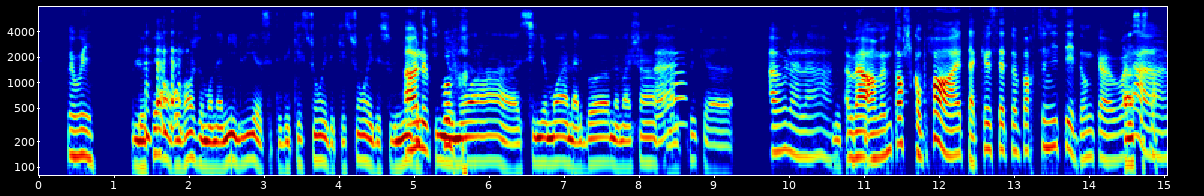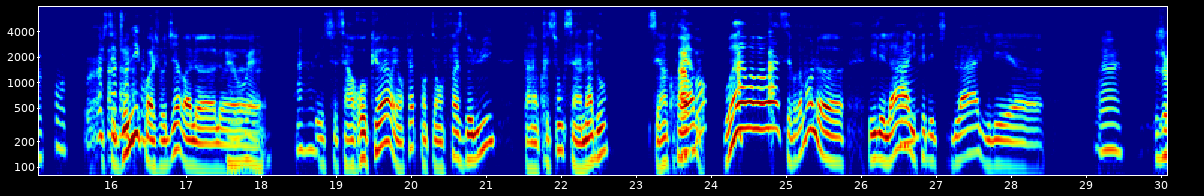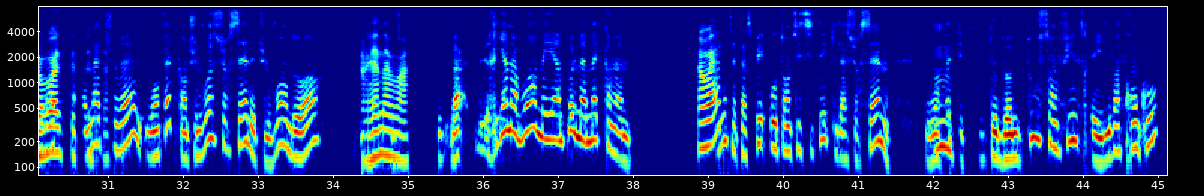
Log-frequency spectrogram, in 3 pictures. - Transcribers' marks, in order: laugh; laughing while speaking: "le pauvre !"; laugh; chuckle; tapping; laugh; unintelligible speech; stressed: "rien"; stressed: "authenticité"
- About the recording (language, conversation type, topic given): French, podcast, Quelle playlist partagée t’a fait découvrir un artiste ?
